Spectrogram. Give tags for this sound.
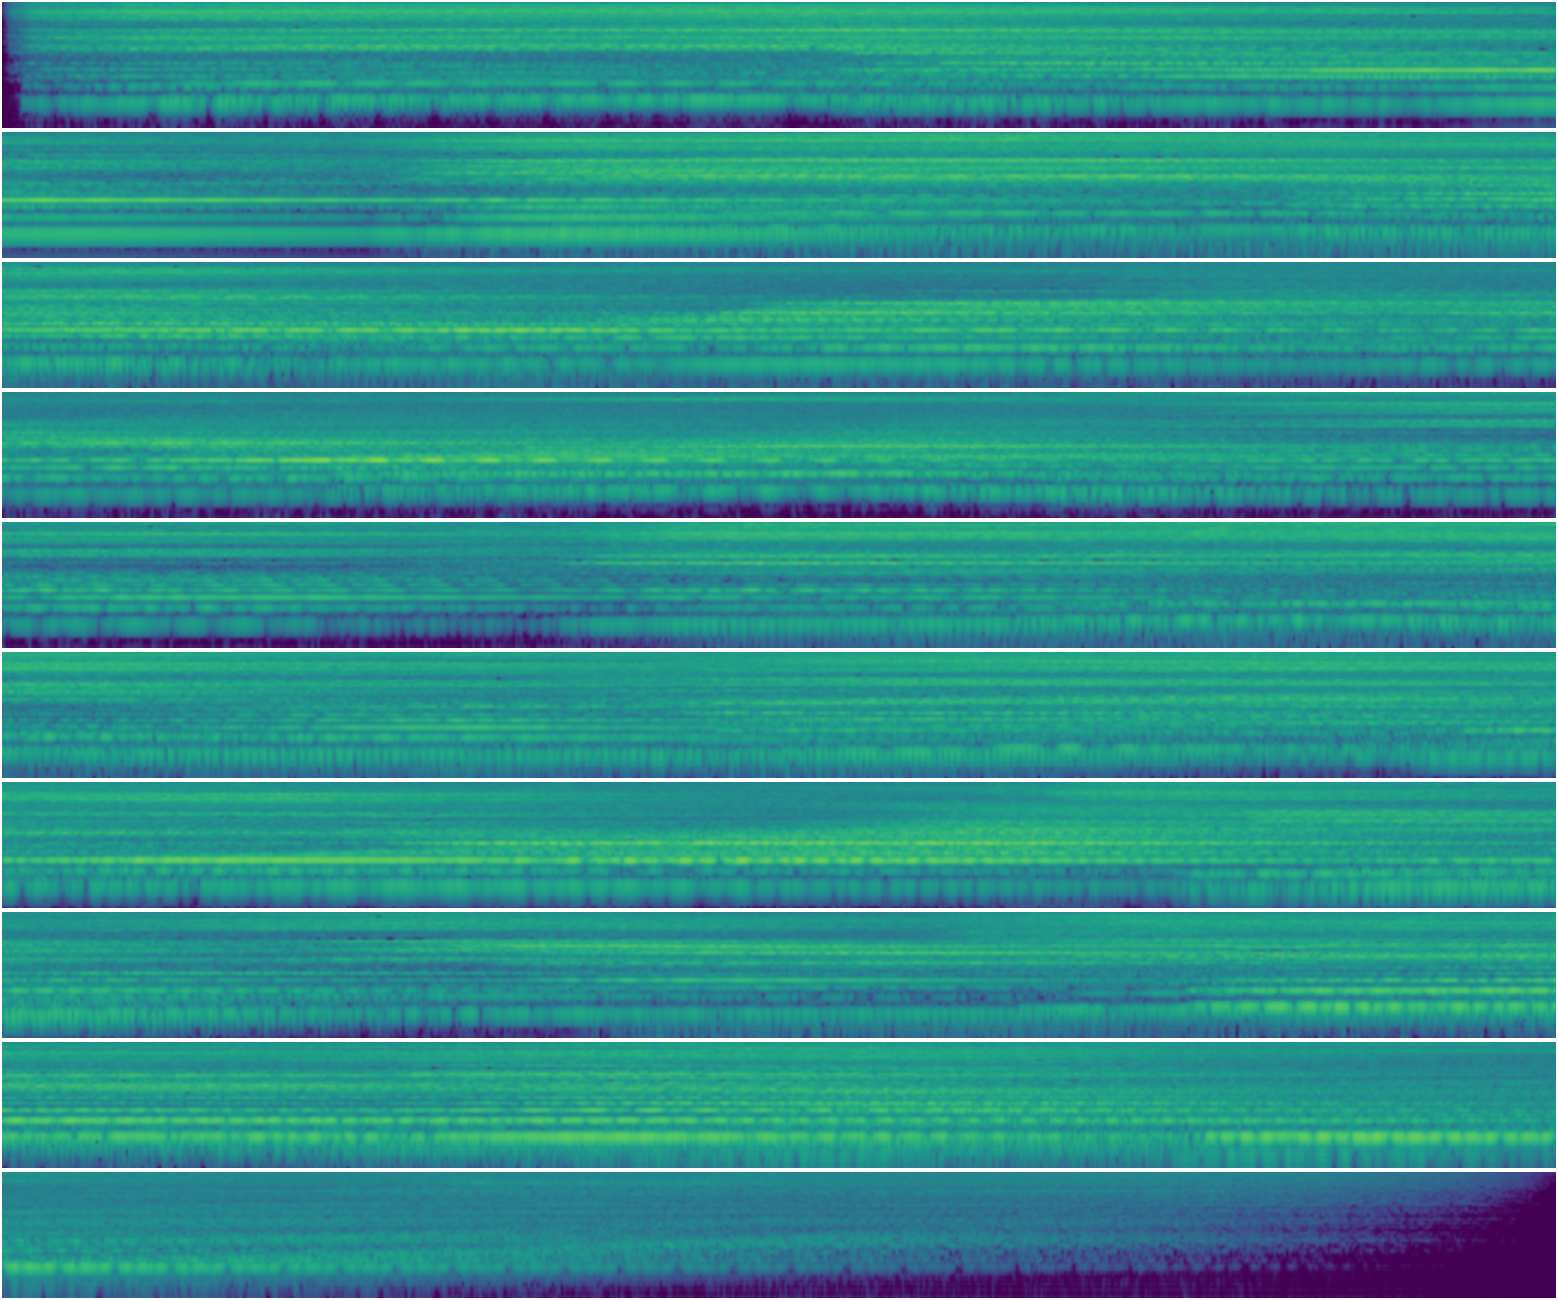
singing
soundscape
vocal

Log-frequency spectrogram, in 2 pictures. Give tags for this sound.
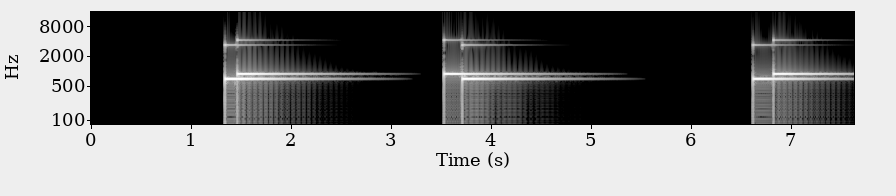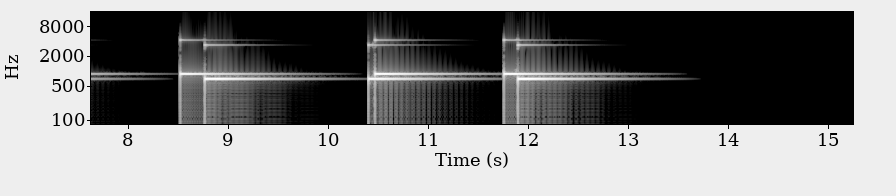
chime
ping

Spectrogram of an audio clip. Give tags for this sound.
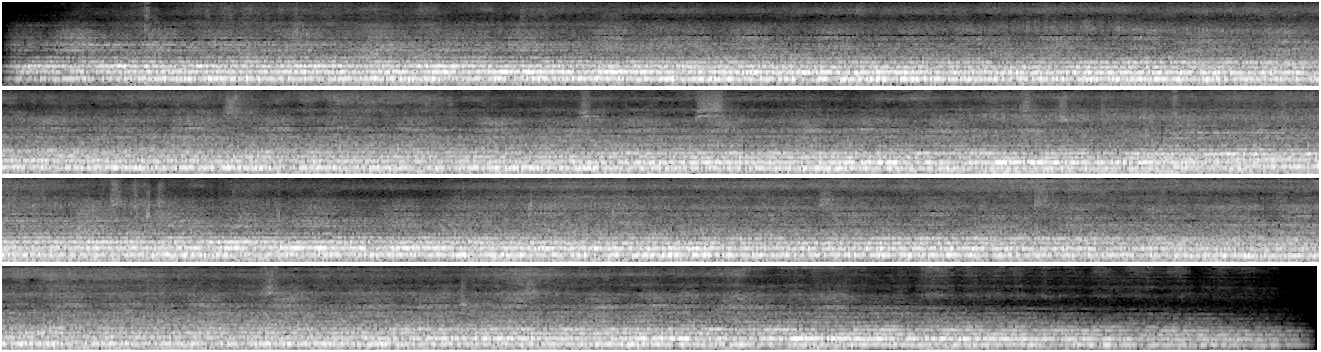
Ambiance
Ambience
Ambient
Atmosphere
Cellar
Cinematic
Creature
Creepy
Dark
Drone
Engine
Entrance
Evil
Fantasy
Film
Free
Ghost
Hall
Halloween
Horror
Light
Maker
Movie
Nightmare
Passing
Public
Scary
Shadow
Sound
Spooky

